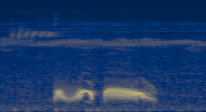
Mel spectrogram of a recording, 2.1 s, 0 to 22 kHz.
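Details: Spotted dove call, the 'kuk 1' style, used as a decoy to lure wild doves for trapping, on a branch and on the ground. Two low mellow coos, the second longer and steadier, over a constant thin high-pitched hiss.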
